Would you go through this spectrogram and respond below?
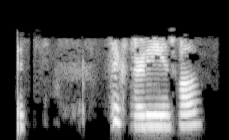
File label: Police Dispatch, scanner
